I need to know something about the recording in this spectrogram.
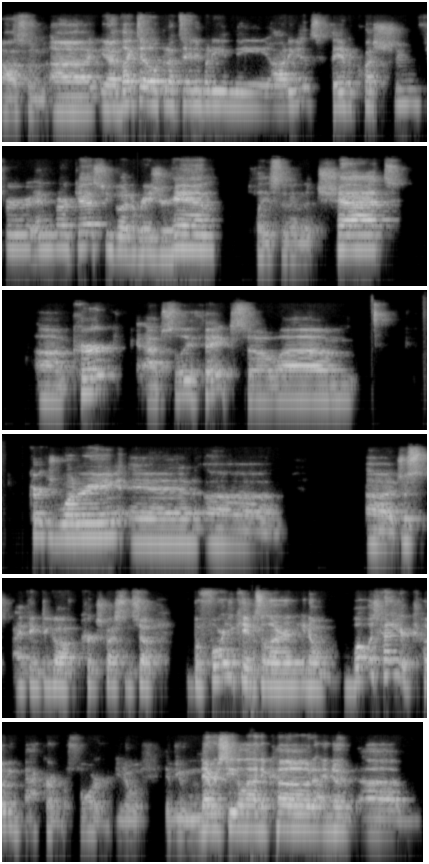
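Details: Adult speaker; typical speech.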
